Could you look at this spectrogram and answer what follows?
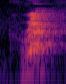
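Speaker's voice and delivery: sudden, high, very loud crack; loud snapping crack. A narrator's reading. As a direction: punch out the snap. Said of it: "a loud snapping sound".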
